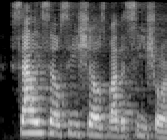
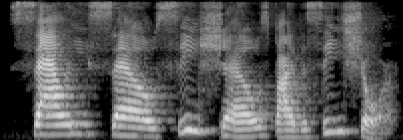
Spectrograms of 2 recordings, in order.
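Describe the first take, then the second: First: Said in the usual way. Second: Very slow, careful tongue twister; slow demo. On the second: Shown as a demonstration. Teacher modelling the tongue twister slowly for the class. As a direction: spell out each s word slowly. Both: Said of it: "what sound do you hear again and again".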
